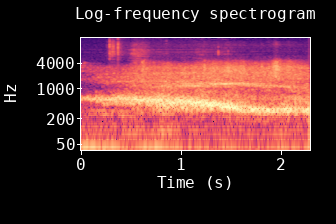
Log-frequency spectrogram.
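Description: Cartoon sound effect: a single whistling tone that falls slowly in pitch over a soft hiss, like wind across an empty landscape.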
